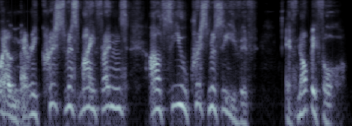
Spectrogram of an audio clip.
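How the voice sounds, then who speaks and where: A put-on character voice talks at a moderate pace with a fairly high pitch. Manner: jolly.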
